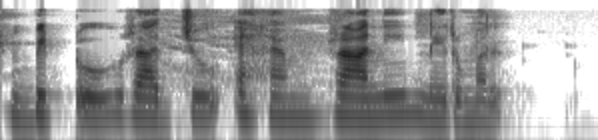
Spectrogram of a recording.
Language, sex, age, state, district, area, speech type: Punjabi, female, 30-45, Punjab, Tarn Taran, urban, spontaneous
